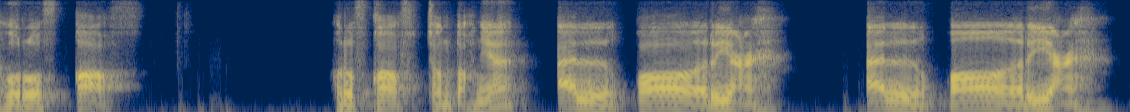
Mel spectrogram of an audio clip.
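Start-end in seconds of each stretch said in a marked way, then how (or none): 3.2-8.3 very slow "al-qari'ah" with the l said clearly; clear al pronounced. Shown as a demonstration. Teacher modelling "al-qari'ah" slowly to viewers. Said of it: "Dibaca dengan jelas".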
